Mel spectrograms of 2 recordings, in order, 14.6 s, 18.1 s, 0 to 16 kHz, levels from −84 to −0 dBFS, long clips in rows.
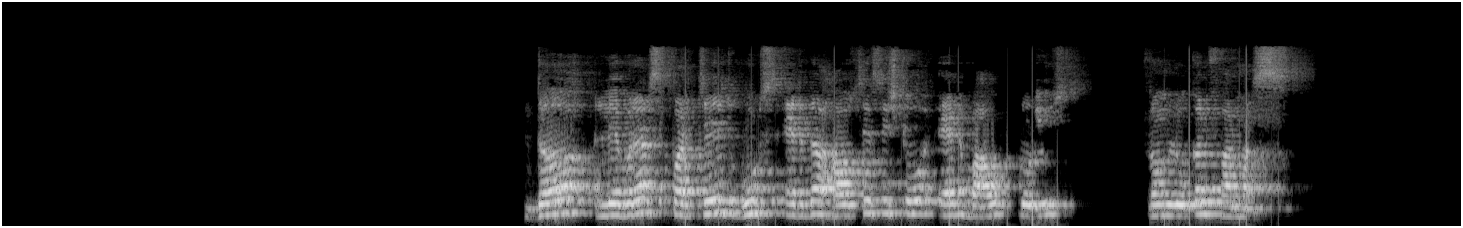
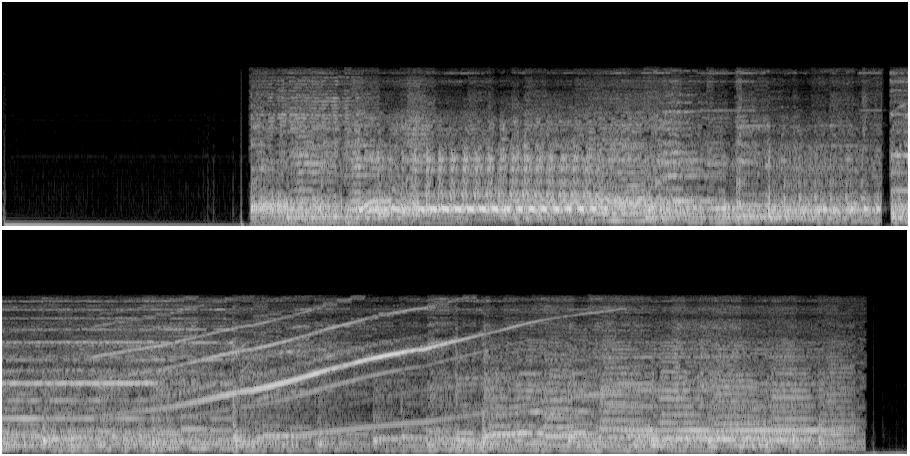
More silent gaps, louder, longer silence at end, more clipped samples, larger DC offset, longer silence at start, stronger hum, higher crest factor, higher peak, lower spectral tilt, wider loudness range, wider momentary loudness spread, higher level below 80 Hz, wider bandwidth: first, 10.91-11.41 s vs none; about the same, -18 LUFS vs -19 LUFS; first, 1.7 s vs 0.3 s; neither; neither; first, 5.25 s vs 0 s; neither; about the same, 16 dB vs 14 dB; about the same, -6 dBFS vs -6 dBFS; second, -6 dB/octave vs -8 dB/octave; about the same, 4 LU vs 4 LU; about the same, 8 LU vs 6 LU; second, -60 dBFS vs -40 dBFS; first, 7.8 kHz vs 5.4 kHz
